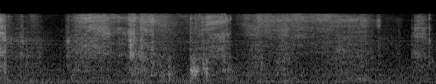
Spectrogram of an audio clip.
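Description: Paper pages of a large colouring book being turned and smoothed flat by hand: a rustling, rubbing sound of hands sliding over the paper, with a few brief louder swishes.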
